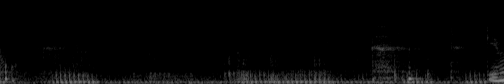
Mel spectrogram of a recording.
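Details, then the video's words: F2 Savannah cat, one of two cats greeting their returning owner, purring in low rumbling bursts about a second long with brief pauses. A faint mewing note comes at the very end. "Cute Excited Meows And Purrs!"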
